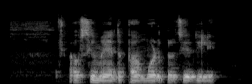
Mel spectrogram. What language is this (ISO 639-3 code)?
pus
